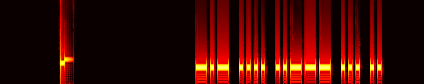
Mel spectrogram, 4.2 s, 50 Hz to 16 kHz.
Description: Morse code, heard as a keyed tone, about 31 wpm, 700 Hz. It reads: KH2SI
